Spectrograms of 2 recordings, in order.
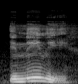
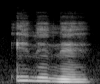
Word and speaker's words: Inini: Well, anyway, I looked up how to pronounce this. They had like a weird kind of way they said it. It was like, Inini. Okay, whatever. Inini.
